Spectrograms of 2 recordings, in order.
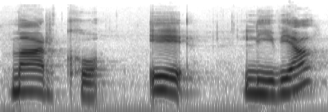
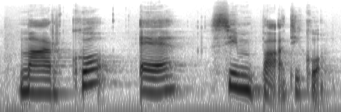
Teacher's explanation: Passiamo ora all'ultima coppia di monosillabi, che è quella formata dalla congiunzione e, suono chiuso, e il verbo terza persona singolare è il verbo essere, quindi lui, lei, è.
